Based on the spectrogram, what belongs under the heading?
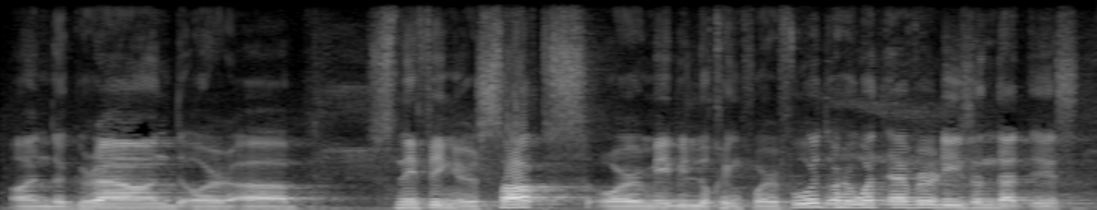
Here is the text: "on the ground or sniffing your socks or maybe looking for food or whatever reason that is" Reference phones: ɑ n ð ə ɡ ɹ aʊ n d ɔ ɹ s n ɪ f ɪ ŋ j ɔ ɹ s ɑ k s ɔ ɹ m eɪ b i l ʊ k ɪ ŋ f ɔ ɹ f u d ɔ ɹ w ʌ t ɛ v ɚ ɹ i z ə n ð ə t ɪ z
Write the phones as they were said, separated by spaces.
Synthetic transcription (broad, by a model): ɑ n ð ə ɡ ɹ aʊ n d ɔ ɹ s n ɪ f ɪ ŋ j ɔ ɹ s ɑ k s ɔ ɹ m eɪ b i l ʊ k ɪ ŋ f ɔ ɹ f u d ɔ ɹ w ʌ t ɛ v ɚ ɹ i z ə n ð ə t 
